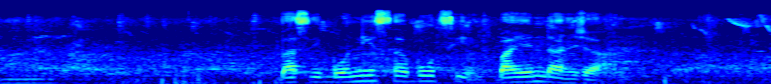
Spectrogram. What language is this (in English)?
Swati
